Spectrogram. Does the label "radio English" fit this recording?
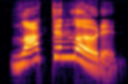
No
